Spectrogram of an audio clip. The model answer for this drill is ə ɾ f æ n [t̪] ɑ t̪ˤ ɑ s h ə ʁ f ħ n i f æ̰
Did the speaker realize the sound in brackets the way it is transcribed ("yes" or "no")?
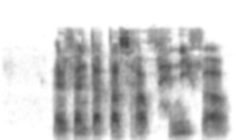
yes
